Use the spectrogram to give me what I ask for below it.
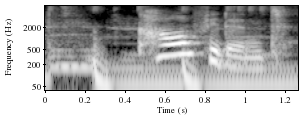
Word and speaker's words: confident: Đáp án C, confident, đáp án này có nghĩa là tự tin, cũng rơi vào âm tiết thứ nhất, trọng âm á.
